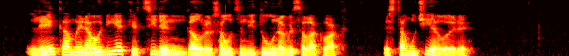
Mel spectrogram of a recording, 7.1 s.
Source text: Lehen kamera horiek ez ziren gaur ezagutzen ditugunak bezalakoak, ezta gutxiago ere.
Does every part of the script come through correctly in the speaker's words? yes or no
yes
